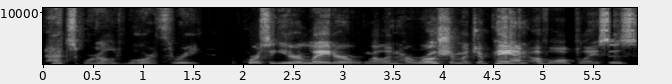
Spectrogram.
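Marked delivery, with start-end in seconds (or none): 0.1-1.6 soft, hushed stage whisper under the breath. Quoting what President Biden said a year ago, retelling a half-whisper. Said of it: "and then he whispers".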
